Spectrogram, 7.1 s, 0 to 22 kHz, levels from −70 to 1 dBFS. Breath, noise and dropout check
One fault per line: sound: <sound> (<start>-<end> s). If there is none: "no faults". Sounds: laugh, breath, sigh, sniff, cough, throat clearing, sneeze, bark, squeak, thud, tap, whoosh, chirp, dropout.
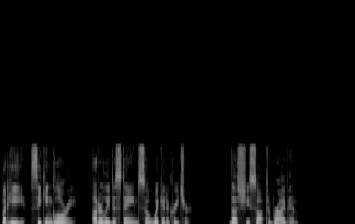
no faults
